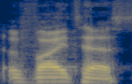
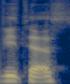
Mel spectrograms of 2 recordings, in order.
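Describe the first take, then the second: First: It is said with an American pronunciation. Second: It is said like the French word for speed. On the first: "probably how Americans say this" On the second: "sounds like Vitest to me, which is like another way to say speed"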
